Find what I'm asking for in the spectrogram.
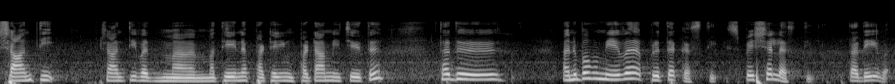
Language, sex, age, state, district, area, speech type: Sanskrit, female, 60+, Tamil Nadu, Thanjavur, urban, spontaneous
